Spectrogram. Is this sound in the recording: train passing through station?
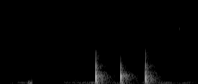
no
